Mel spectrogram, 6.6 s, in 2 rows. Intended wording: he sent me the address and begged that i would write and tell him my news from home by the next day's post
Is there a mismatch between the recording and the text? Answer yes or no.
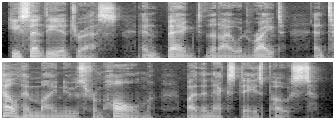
yes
